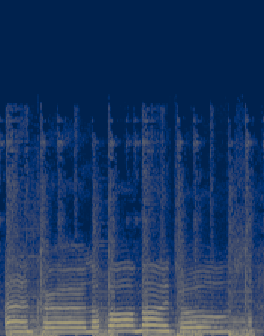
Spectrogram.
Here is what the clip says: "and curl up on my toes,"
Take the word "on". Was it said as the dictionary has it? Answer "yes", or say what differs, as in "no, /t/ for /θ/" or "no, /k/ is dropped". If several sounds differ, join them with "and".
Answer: no, /l/ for /n/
